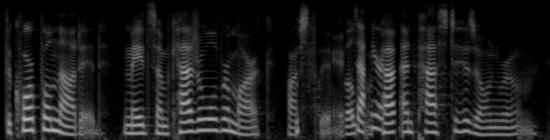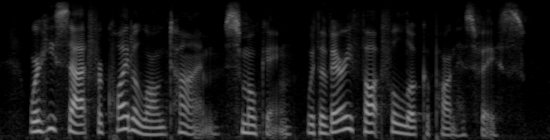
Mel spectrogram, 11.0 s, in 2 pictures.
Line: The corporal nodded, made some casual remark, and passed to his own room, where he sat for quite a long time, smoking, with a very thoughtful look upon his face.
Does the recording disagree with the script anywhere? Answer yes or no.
yes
